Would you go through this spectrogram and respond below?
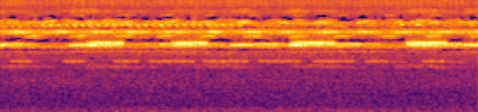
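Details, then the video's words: Crickets chirping on an evening in a park: steady high trilling bands with pulsed chirps recurring roughly once a second, several insects overlapping in a dense chorus, over faint low background hum. "Park Serenade: Cricket Sounds in a Peaceful Park"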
